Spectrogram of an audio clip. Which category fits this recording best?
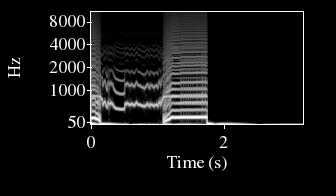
Sound effects > Electronic / Design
